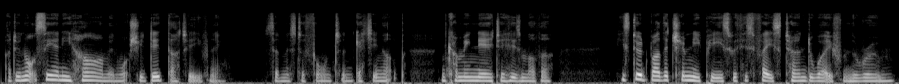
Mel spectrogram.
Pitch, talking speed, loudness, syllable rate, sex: 170 Hz, 245 wpm, -21 LUFS, 6.2 syllables/s, female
